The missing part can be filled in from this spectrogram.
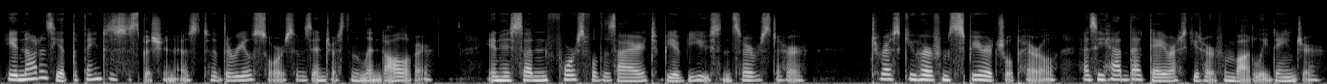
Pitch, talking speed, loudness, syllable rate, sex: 200 Hz, 210 wpm, -19 LUFS, 6.2 syllables/s, female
